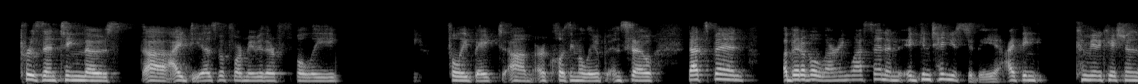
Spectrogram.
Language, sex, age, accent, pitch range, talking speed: English, female, 20-39, American, 170-195 Hz, 175 wpm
